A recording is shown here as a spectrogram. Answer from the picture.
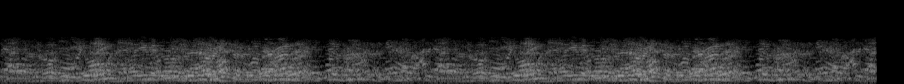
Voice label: Intro Chatter (Japanese Ver.); Super Mario All-Stars; SNES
